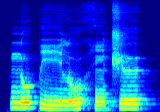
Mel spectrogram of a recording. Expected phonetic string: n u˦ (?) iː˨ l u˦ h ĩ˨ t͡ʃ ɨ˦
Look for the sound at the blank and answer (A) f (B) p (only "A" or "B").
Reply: B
